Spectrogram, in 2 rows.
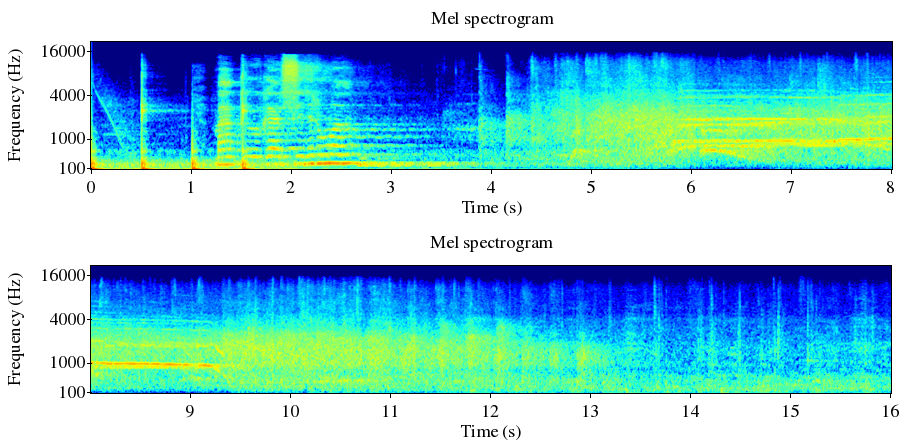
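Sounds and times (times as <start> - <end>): audience applauding and cheering: 3.8 - 13.5
high cheers: 4.6 - 11.2.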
